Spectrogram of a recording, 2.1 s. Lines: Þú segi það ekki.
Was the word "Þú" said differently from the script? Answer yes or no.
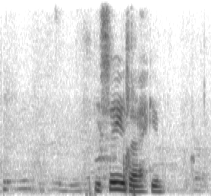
yes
